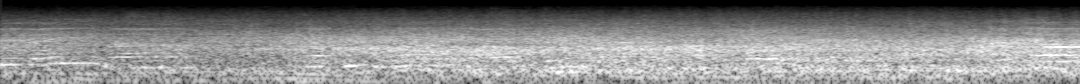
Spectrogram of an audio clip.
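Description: Outdoor background noise: a steady low rumble under an even wash of noise, with faint scattered voices of people standing about.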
